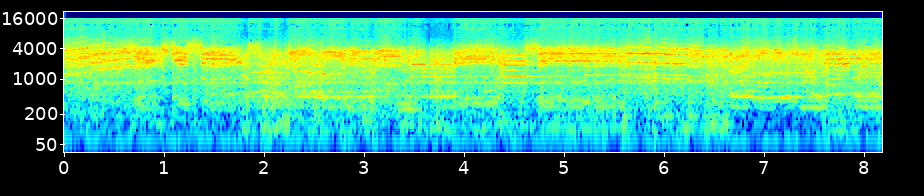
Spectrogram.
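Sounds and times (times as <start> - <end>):
train rumbling: 0.0 - 8.1
train horn blasts: 1.8 - 8.1.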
